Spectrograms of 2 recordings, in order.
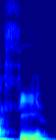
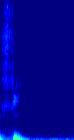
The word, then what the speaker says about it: fille: La fille, with the I-L-L pronounced like the Spanish y, la fille. Even though most people would say fille.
